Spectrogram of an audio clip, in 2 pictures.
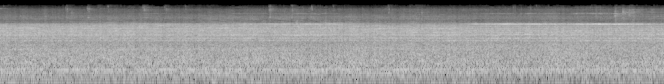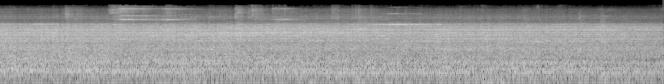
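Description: Passenger coaches of an express train rolling past close by: a steady loud rumble of steel wheels on rail, with short high-pitched wheel squeals coming and going. The noise eases slightly near the end as the last coach goes by.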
